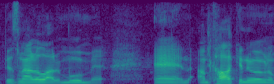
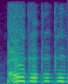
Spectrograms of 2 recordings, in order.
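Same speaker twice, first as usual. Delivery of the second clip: much higher, loud booming beats; imitated door bangs; 14 dB louder than usual. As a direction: bang out each boom like slamming through a door. Retelling bursting through the door.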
